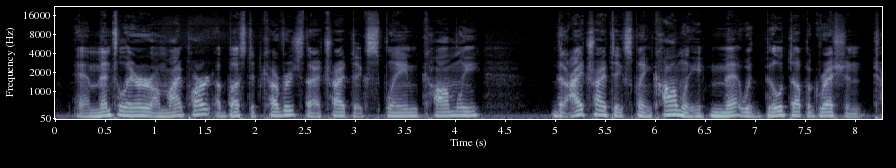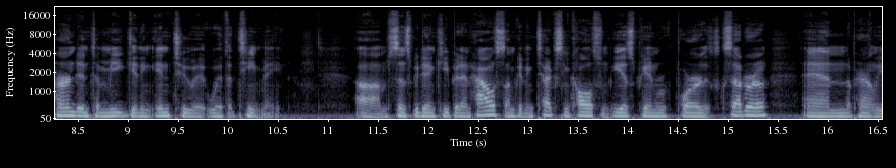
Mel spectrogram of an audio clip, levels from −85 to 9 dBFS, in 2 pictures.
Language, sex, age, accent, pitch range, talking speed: English, male, 30-49, American, 115-130 Hz, 190 wpm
